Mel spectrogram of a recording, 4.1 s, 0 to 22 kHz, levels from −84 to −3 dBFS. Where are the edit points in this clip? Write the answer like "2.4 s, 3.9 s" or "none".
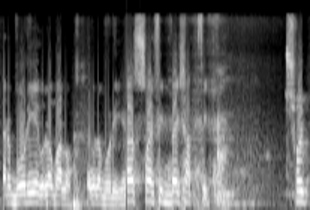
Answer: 1.7 s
